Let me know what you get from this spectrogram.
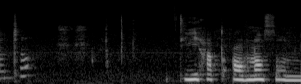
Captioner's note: sniffs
